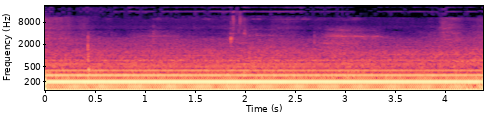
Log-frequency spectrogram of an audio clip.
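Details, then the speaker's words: Victron MultiPlus-II 12/3000 inverter, dual 12 V links to 600 Ah lithium, inverting a 2 kW wallpaper steamer at about 180 A, before fan starts: steady low even hum, no buzz or rattle; normal. "So, currently it's on invert and I plug it in. And there you go. You can hear the typical hum, which is fine."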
